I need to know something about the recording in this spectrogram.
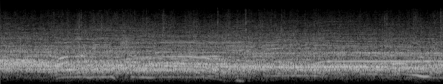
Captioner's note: cheers and applause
